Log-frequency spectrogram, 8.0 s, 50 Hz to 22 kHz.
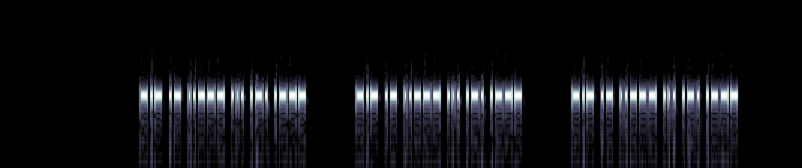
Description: Morse code, heard as a keyed tone, about 50 wpm, 700 Hz. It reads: KA2SRJ KA2SRJ KA2SRJ
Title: USA Call Signs - 6 Characters - Repeated 3x - 50wpm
